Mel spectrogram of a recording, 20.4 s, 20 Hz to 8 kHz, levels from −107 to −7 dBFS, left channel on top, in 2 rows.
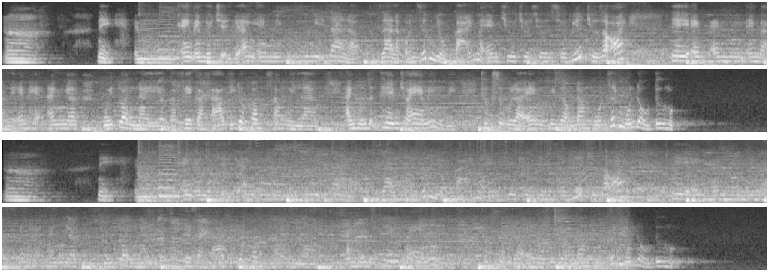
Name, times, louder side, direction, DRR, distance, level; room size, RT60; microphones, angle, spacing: voice 1, 0.0-0.6 1.0-8.7 8.9-19.2, left 6 dB, 65° left, 0.3 m, -24 dB
sound 1, 1.8-18.6, right 2 dB, 50° right, 1.0 m, -24 dB
6.8 x 6.7 x 7.5 m
head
